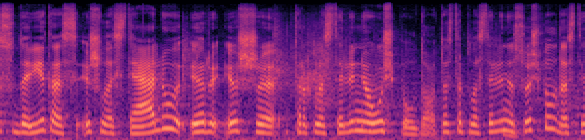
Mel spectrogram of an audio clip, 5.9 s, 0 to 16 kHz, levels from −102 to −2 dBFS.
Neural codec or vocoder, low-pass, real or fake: vocoder, 44.1 kHz, 128 mel bands every 256 samples, BigVGAN v2; 14.4 kHz; fake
